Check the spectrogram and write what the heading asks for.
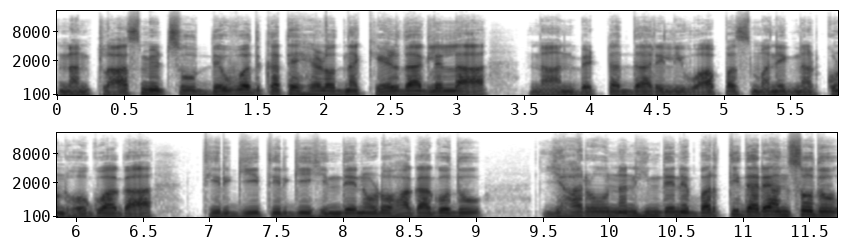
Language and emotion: Kannada, fearful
